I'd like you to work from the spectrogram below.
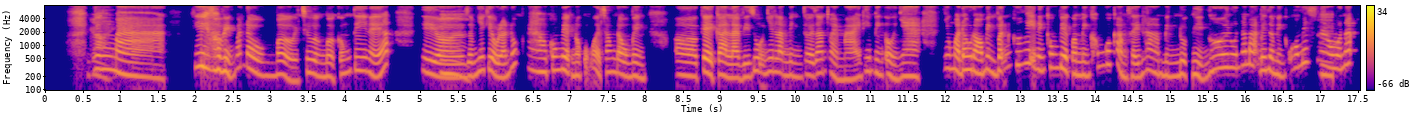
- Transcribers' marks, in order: laughing while speaking: "khi mà"
- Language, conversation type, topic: Vietnamese, advice, Làm sao để bạn thực sự nghỉ ngơi thoải mái ở nhà?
